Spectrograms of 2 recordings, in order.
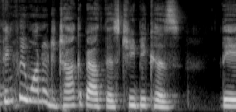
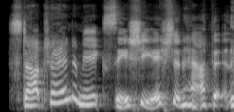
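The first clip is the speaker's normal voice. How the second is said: laughing; 6 semitones higher than usual. Real, not acted. Joking movie-quote riff.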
